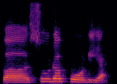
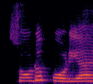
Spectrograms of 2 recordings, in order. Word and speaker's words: pseudopodia: EU so where is p is silent so here that is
